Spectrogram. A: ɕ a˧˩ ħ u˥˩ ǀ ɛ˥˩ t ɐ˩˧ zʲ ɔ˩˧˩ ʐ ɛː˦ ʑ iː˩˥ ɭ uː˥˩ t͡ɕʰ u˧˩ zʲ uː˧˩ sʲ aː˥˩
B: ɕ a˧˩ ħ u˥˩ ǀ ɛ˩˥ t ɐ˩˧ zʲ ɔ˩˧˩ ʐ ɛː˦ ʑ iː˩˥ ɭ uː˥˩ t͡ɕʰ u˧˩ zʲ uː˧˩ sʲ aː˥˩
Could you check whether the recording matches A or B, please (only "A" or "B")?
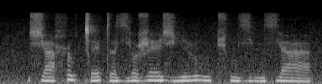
B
